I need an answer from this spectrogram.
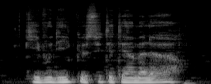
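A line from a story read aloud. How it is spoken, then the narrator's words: Muffled adolescent voice. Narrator (French): répondit l'adolescent d'une voix sourde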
